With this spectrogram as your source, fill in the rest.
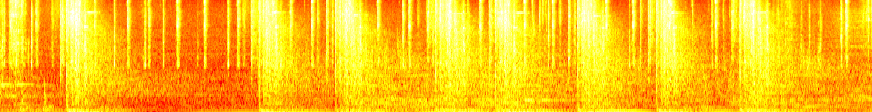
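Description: Rifle shots crack loudly, each followed by a rolling echo.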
